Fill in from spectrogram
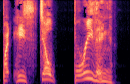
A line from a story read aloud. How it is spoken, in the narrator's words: I snarled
